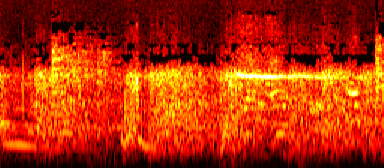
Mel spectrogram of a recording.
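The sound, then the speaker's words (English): Loud, continuous gunfire from the woods as Indians open fire on a trading post forms a dense, crackling barrage, with several sharper bursts at irregular intervals rising above the steady roar throughout the few seconds. “When the Indians saw no white flag, they opened fire from the woods.”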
